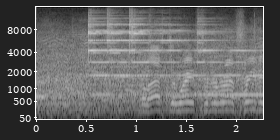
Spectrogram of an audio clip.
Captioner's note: bell ringing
